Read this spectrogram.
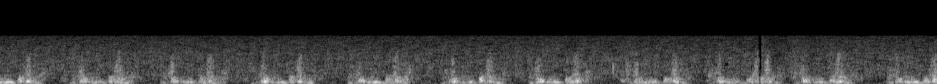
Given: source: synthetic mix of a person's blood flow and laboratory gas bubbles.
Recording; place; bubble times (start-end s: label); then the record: Doppler ultrasound of blood flow; precordium
6.11-6.30 s: bubbles
From the record:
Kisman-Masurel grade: 111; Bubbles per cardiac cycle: 1 to 2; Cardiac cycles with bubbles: 1 to 10%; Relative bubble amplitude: barely perceptible (0.100 to 0.250); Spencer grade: 1 (occasional bubble signal discernible with the cardiac motion signal, with majority of cardiac periods free of bubbles); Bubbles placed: only in the low amplitude regions of the cardiac cycle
